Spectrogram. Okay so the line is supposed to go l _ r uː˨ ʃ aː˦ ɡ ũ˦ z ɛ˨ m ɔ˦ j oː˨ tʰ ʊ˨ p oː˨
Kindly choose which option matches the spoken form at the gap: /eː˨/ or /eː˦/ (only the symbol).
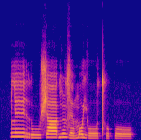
eː˦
